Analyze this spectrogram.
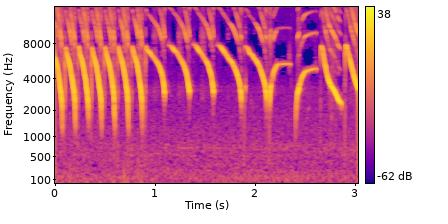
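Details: Canary chirping song used as a master recording to stimulate other canaries. Quick falling whistles repeat about six times a second, then slow to longer drawn-out downward sweeps and a few looping notes.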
